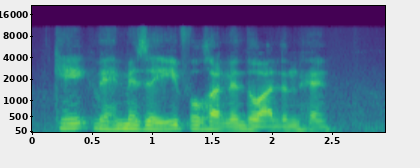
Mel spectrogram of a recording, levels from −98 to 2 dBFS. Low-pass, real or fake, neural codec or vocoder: 10.8 kHz; fake; codec, 16 kHz in and 24 kHz out, 0.8 kbps, FocalCodec, streaming, 65536 codes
